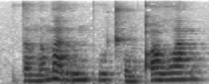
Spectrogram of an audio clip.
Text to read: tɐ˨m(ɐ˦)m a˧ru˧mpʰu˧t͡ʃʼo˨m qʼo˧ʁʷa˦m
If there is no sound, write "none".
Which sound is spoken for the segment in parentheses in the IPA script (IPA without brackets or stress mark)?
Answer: ɐ˦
